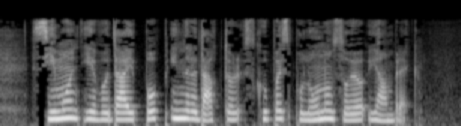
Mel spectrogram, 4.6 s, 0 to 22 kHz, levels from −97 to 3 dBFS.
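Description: From start to finish, the speech sounds watery and swirly. The treble is dull, and sibilants chirp metallically. This is likely MP3 compression at a starved bitrate, around 48 kbps. The encoder cuts the highs and drops weak frequency lines, which flicker between frames.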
